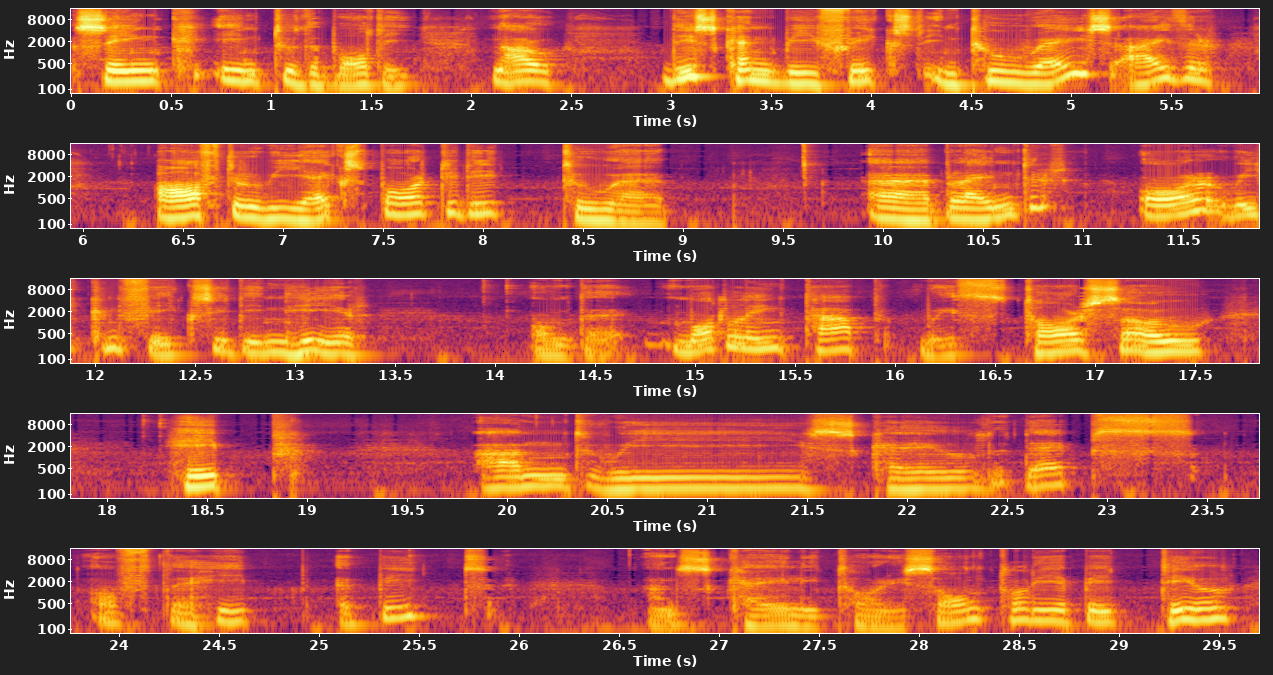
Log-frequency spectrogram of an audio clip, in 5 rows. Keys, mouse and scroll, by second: 14.0 click, 16.4 click.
